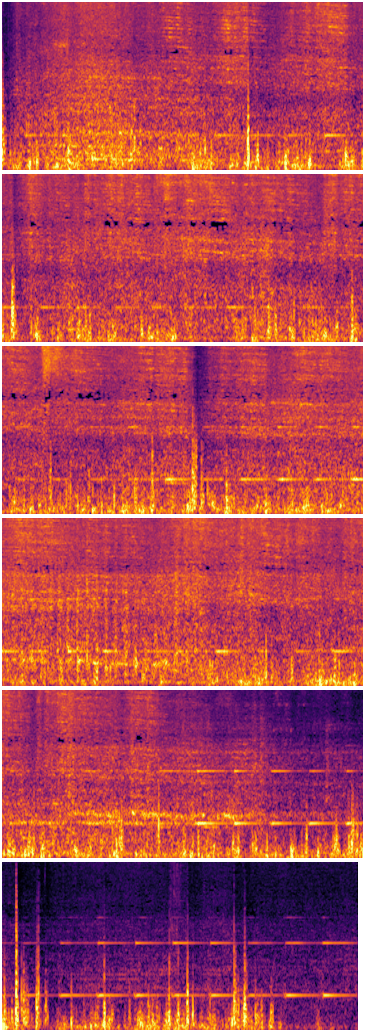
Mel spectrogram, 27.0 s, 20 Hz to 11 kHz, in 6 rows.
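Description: Freight wagons (container flats, then tank wagons) rolling past behind an EF64 electric locomotive: continuous wheel-on-rail noise with many sharp clicks of wheels over the rail joints, dropping away near the end as the last wagons pass. Strong wind buffets the microphone, and a steady high tone runs underneath.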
